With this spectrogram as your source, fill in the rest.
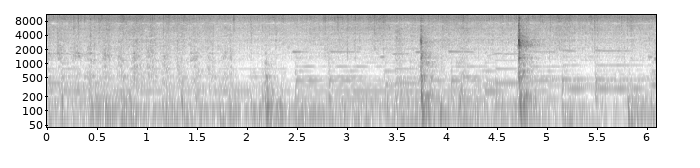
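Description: Potatoes sizzle steadily as they fry in a pot for an aloo baingan (potato aubergine) curry. The crackle is close and continuous, with two sharp clinks partway through and no talking.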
